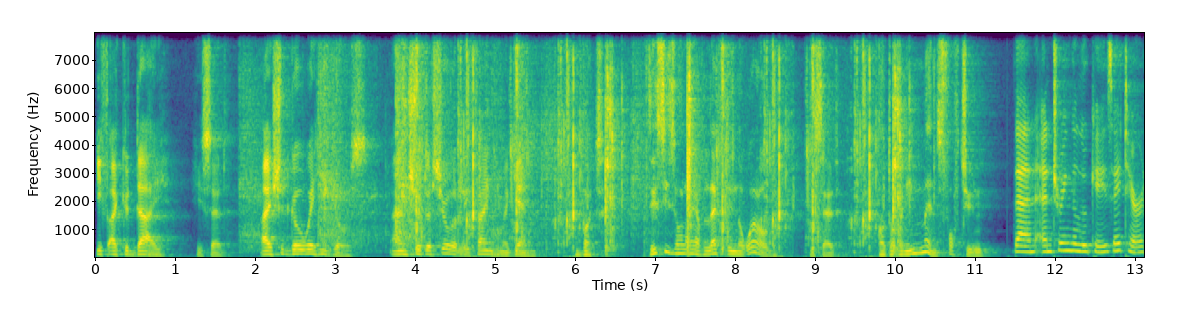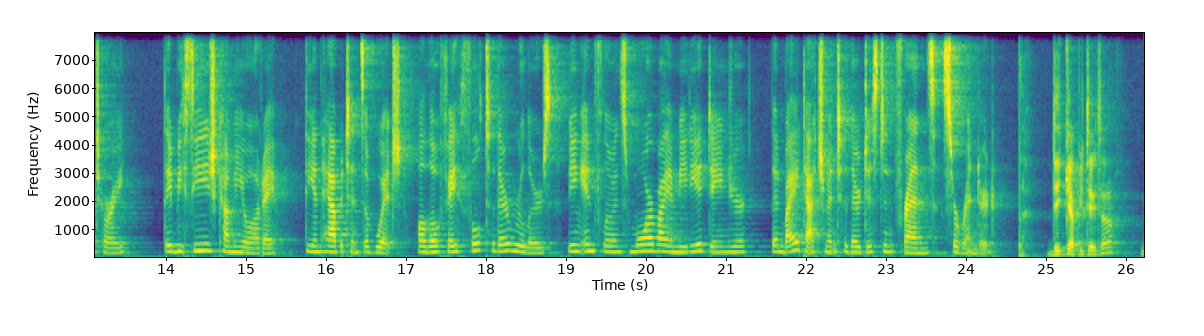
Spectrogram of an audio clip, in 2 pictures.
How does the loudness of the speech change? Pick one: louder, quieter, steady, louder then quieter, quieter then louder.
steady.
